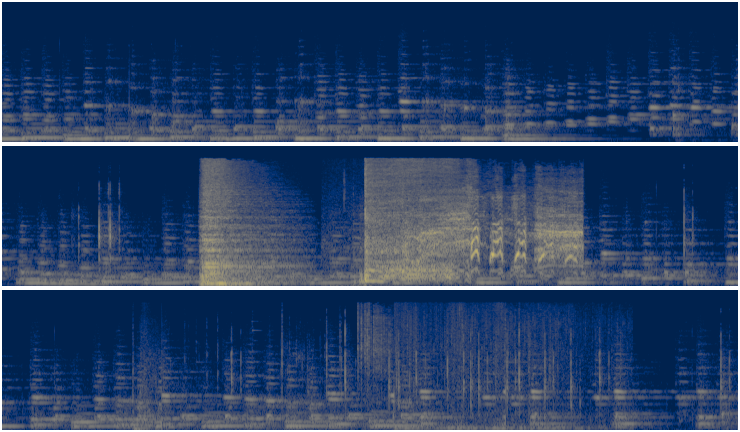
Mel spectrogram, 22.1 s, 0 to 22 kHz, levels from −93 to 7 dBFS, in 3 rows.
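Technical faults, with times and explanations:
1.28 s, 16.33 s, 18.65 s and 19.76 s, compressed frames skipped: the audio jumps ahead by roughly 0.2, 0.4, 0.7 and 0.5 s, consistent with whole frames of about 93 ms being dropped.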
